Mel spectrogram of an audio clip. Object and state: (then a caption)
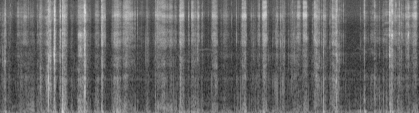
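Cardboard matchbox with wooden matches. A small cardboard matchbox of wooden matches is held open in both hands while fingertips scratch and rub the wooden matches and the cardboard drawer. The result is a steady run of soft, dry scratching and light tapping, with several sharper clicks standing out above the low, close rustle.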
